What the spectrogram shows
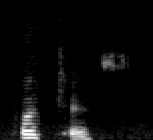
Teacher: the stress should be the first syllable and then the second syllable is not chase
